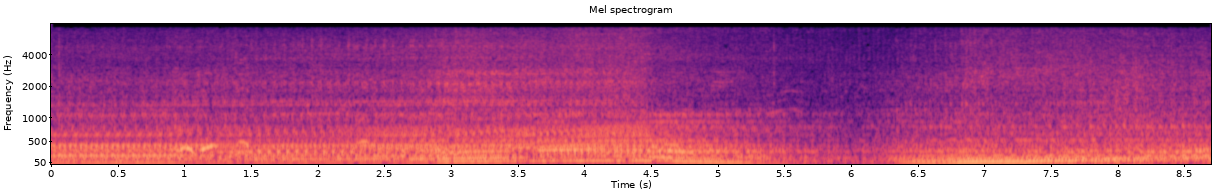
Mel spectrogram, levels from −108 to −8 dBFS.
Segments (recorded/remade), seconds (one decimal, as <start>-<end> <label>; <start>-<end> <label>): 0.0-7.3 recorded; 7.3-8.0 remade; 8.0-8.7 recorded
